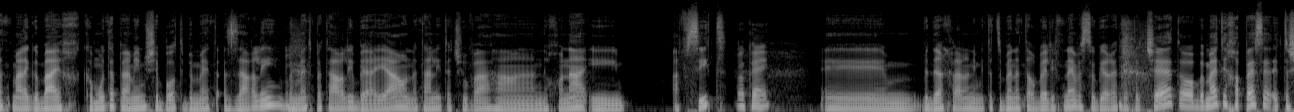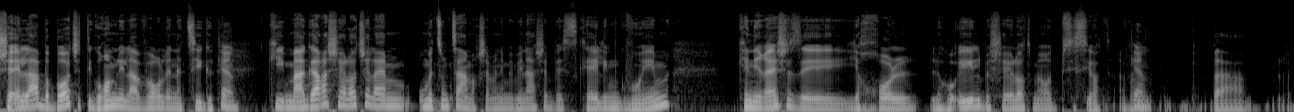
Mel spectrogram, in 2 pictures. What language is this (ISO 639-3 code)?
heb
